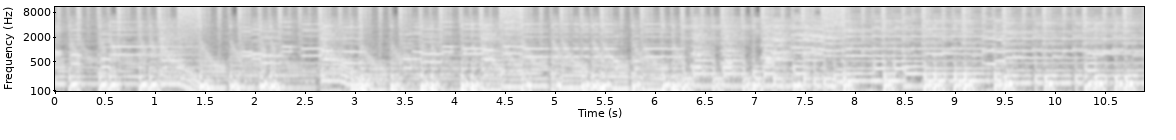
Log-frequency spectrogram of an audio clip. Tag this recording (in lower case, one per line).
soundtrack music
music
